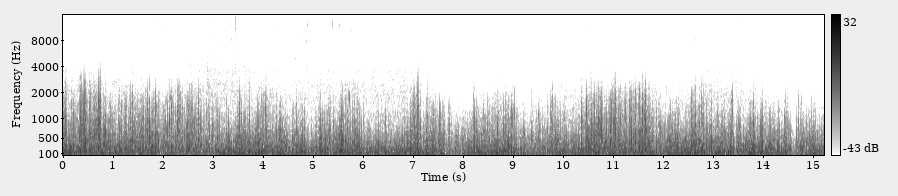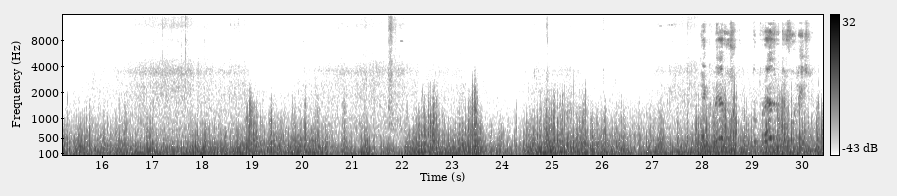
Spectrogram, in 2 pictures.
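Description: Wind buffeting the microphone: a loud, irregular rumble that keeps rising and dipping.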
